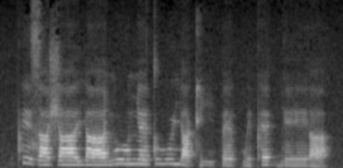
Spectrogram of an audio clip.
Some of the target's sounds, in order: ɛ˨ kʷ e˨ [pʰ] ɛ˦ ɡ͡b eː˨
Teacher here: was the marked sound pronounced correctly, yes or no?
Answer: yes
